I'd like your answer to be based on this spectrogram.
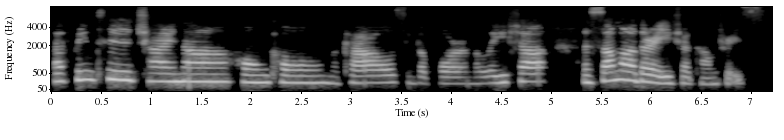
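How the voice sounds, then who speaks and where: Being interviewed casually about the language school she founded, a Taiwanese woman speaks slowly and earnestly, often restarting. Her voice sits a little high, and the recording is dry and dull.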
